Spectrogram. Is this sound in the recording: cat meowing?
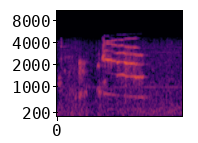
yes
